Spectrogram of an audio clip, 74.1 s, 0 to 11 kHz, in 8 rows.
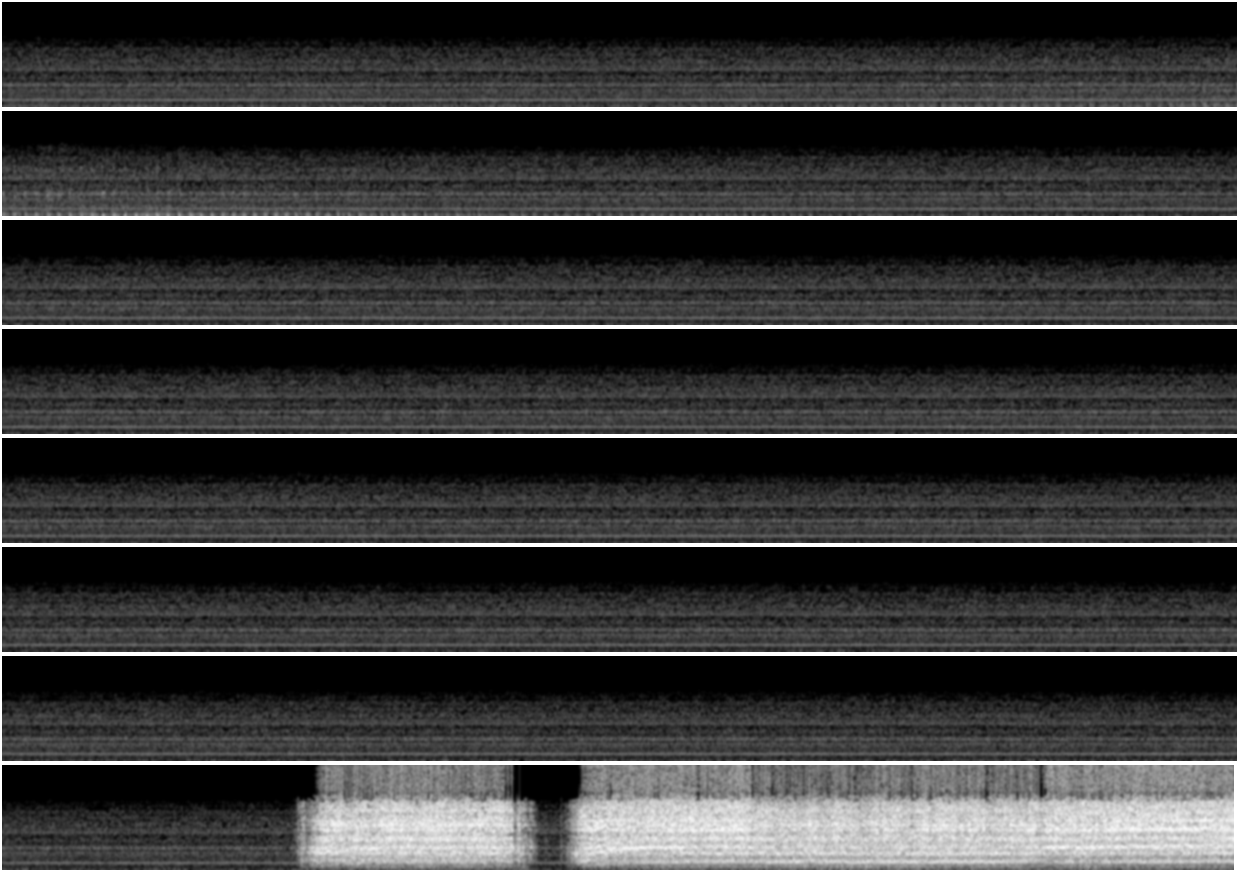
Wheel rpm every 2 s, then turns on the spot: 0, 0, 0, 0, 0, 0, 0, 0, 0, 0, 0, 0, 0, 0, 0, 0, 0, 0, 0, 0, 0, 0, 0, 0, 0, 0, 0, 0, 0, 0, 0, 0, 0, 60, 120, 210, 210.
none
